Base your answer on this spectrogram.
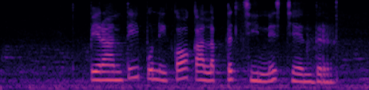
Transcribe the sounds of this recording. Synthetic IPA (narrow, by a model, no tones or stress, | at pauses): piɾant̪ipunikɔkaləb̥ə̤t̪̚d̥ʒ̥i̤nɪsd̥ʒ̥ɛ̤nd̪ər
